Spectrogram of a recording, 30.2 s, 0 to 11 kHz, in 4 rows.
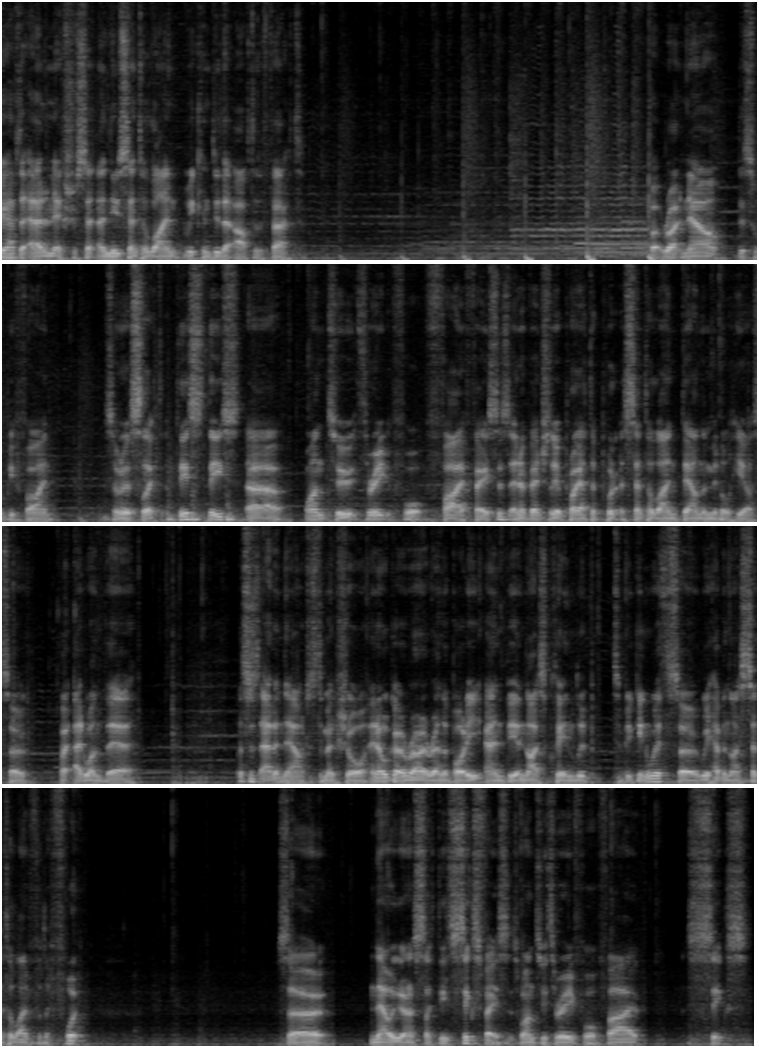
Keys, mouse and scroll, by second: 0.2-1.0 scroll up 2, 0.4 middle click, 1.0 shift+middle click, 1.2 scroll up 1, 1.4 middle click, 2.1 right click, 2.5 shift+right click, 3.1 right click, 3.6 right click, 4.0 middle click, 4.8 shift+right click, 5.6 shift+right click, 6.0 shift+right click, 6.4 middle click, 7.8 middle click, 8.6 middle click, 15.2 ctrl+r, 16.0-16.6 scroll down 4, 16.6 middle click, 16.8 shift+middle click, 17.2 scroll down 2, 17.5 middle click, 18.1 shift+middle click, 18.5 middle click, 19.4 middle click, 19.6 shift+middle click, 20.4 shift+middle click, 21.0 middle click, 21.4 middle click, 21.9 scroll up 4, 22.2 shift+middle click, 22.4 shift+scroll down 1, 22.5 middle click, 22.8 shift+middle click, 23.2-24.2 scroll up 4, 24.2 right click, 25.4 click, 26.4 click, 26.8-27.4 scroll up 1, 27.4 right click, 27.4-27.8 scroll up 1, 27.8 shift+right click, 28.3 shift+right click, 28.6 shift+right click, 29.1 shift+right click, 29.6 right click, 30.0 middle click.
